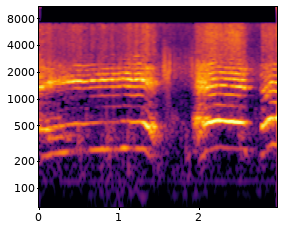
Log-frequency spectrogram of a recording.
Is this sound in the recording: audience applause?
no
